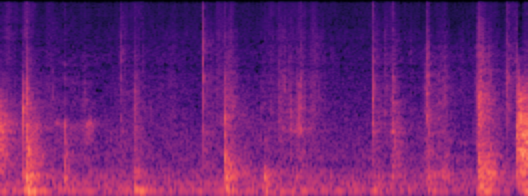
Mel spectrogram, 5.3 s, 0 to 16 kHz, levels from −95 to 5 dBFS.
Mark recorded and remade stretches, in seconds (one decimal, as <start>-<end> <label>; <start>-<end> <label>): 0.0-5.3 recorded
